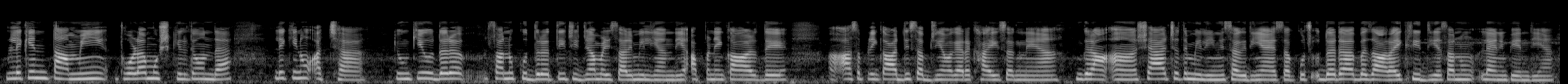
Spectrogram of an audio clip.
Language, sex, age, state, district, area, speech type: Dogri, female, 18-30, Jammu and Kashmir, Samba, rural, spontaneous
